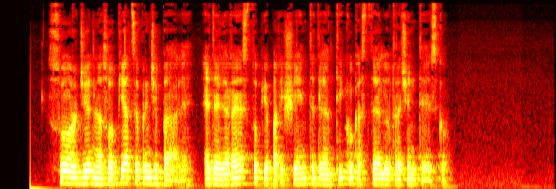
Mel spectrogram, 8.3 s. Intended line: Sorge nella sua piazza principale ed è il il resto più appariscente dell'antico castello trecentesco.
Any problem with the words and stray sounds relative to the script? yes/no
yes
